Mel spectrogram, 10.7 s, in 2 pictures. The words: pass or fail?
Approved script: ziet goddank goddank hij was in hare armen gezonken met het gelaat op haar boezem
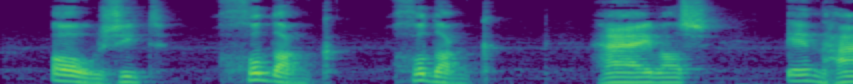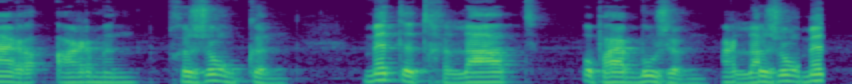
fail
